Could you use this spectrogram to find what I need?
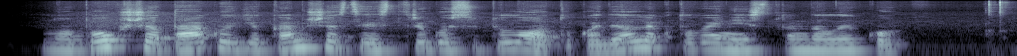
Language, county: Lithuanian, Vilnius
